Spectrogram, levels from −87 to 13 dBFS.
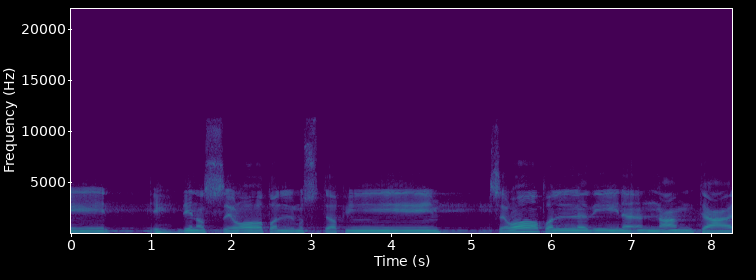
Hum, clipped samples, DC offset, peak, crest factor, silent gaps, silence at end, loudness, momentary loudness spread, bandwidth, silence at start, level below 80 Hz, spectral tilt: none; under 0.1%; under 0.1%; -32 dBFS; 14 dB; none; 0 s; -46 LUFS; 10 LU; 11.5 kHz; 0 s; -82 dBFS; -6 dB/octave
